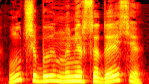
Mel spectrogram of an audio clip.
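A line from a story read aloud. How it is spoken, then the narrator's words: Uncertain young woman. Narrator (Russian): Неуверенно произнесла девушка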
